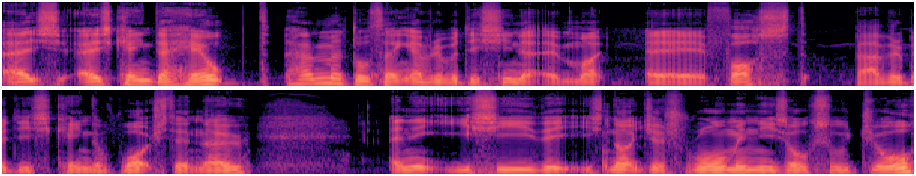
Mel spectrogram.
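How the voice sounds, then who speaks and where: A plain, everyday voice at a fairly quick pace, ordinary pitch variation, and a dry, close sound with no echo. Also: man, medium pitch for a man. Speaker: wrestling podcast co-host. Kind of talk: casual chat.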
